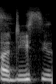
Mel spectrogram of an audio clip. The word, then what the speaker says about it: Odysseus: Odysseus, that's how you say it.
